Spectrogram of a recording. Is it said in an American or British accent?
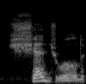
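British. It is said in a British accent.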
